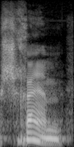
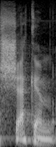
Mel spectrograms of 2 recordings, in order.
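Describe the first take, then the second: First: The name is said with Hebrew pronunciation. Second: The name is said with English pronunciation.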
